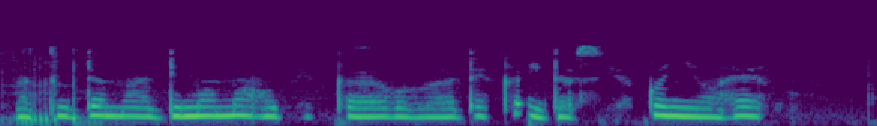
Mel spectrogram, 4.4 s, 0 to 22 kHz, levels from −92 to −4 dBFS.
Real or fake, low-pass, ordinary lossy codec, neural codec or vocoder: real; 5.4 kHz; AAC, 32 kbps; none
